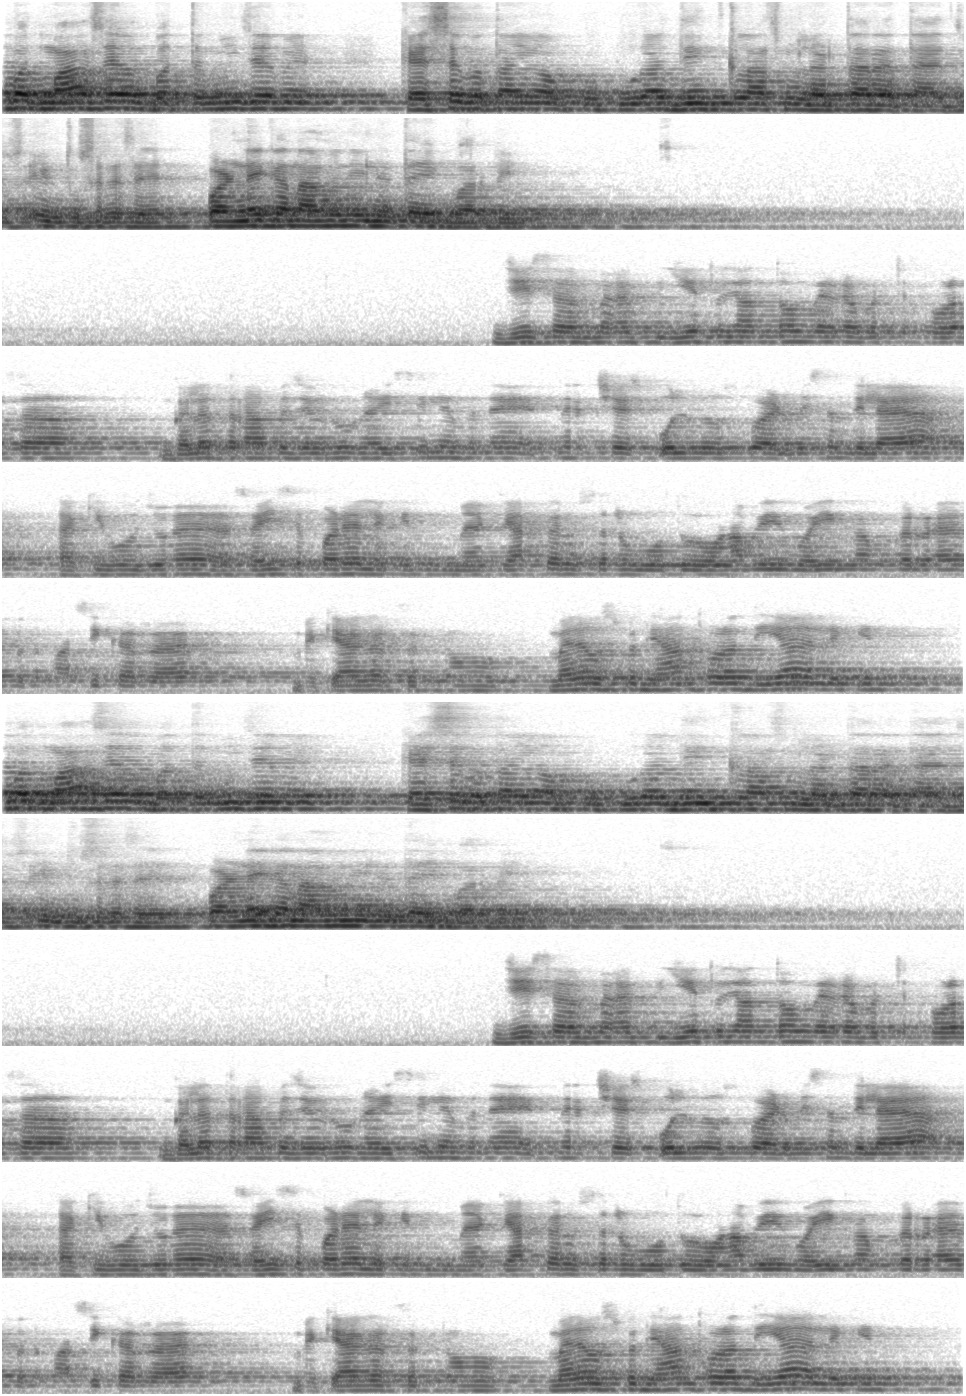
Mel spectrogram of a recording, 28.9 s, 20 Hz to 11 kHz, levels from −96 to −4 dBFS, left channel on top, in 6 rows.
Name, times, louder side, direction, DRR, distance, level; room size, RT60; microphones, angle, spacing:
voice 1, 0.0-1.5 2.0-7.4, left 2 dB, 75° left, 7 dB, 0.8 m, -23 dB
voice 2, 12.1-14.8 15.2-19.1 19.5-25.0 25.5-26.5 26.8-28.5, right 2 dB, 15° right, 8 dB, 0.5 m, -34 dB
11.5 x 8.0 x 3.8 m, 2.7 s
head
